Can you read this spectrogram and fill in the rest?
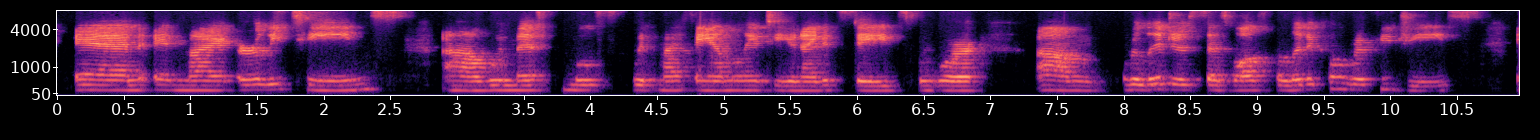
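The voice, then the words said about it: Slight Russian accent. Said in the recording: “My original language is Russian. So if you hear a little bit of accent, that's where it's from.”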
